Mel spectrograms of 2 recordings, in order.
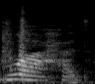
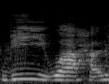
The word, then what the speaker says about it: بواحد: منقول 3 بواحد. 3 بواحد. It's usually B but we abbreviate it. We never say 3 B واحد. We're saying 3 بواحد.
